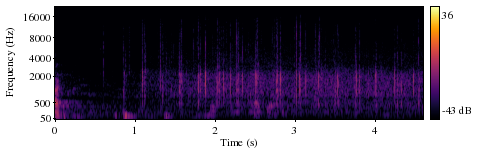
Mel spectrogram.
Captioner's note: audience applauding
